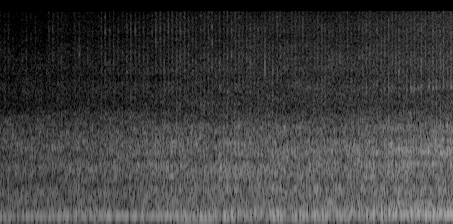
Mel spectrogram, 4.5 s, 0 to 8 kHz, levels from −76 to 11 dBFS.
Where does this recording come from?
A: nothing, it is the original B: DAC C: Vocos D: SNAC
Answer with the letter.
B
